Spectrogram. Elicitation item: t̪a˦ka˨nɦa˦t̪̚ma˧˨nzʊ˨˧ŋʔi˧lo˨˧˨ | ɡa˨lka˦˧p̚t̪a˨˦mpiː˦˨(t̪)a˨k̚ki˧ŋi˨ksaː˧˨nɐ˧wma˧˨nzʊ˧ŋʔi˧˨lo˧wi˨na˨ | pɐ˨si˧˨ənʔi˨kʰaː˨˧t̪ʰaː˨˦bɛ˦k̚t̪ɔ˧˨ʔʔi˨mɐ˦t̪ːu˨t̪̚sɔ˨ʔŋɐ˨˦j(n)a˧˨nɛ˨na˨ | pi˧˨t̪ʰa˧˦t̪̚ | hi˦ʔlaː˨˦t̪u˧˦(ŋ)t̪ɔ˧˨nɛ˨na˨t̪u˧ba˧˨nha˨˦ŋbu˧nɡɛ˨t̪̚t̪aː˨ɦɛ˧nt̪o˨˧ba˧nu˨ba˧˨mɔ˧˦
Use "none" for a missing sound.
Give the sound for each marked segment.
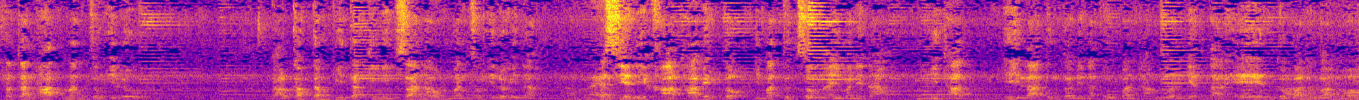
t̪, m, ŋ

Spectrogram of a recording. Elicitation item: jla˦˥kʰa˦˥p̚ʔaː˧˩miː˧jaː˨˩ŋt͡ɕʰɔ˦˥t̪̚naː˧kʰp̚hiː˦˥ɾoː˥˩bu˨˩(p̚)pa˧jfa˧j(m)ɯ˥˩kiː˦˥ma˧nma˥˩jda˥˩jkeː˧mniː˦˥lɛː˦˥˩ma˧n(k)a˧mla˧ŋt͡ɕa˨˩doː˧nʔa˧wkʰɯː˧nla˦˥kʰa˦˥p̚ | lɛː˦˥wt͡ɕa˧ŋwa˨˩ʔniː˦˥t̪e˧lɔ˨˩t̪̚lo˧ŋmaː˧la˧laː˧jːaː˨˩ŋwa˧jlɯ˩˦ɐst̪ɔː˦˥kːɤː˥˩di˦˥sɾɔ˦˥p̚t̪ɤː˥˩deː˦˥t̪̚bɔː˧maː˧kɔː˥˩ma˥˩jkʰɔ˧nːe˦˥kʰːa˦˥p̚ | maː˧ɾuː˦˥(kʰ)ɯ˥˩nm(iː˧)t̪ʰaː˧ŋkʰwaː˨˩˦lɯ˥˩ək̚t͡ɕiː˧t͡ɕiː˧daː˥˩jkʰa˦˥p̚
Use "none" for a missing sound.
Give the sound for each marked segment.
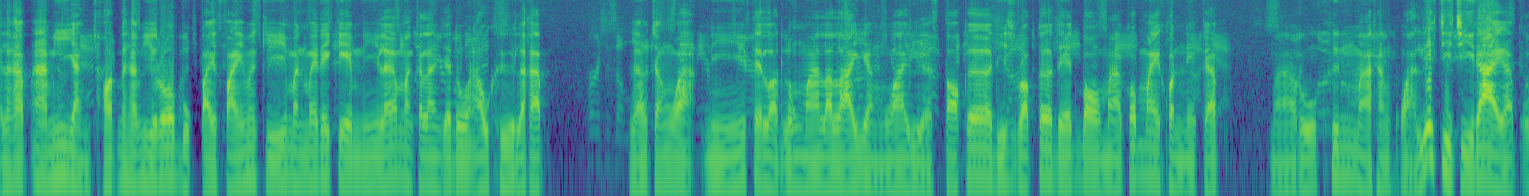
k̚, m, k, kʰ, aː˧

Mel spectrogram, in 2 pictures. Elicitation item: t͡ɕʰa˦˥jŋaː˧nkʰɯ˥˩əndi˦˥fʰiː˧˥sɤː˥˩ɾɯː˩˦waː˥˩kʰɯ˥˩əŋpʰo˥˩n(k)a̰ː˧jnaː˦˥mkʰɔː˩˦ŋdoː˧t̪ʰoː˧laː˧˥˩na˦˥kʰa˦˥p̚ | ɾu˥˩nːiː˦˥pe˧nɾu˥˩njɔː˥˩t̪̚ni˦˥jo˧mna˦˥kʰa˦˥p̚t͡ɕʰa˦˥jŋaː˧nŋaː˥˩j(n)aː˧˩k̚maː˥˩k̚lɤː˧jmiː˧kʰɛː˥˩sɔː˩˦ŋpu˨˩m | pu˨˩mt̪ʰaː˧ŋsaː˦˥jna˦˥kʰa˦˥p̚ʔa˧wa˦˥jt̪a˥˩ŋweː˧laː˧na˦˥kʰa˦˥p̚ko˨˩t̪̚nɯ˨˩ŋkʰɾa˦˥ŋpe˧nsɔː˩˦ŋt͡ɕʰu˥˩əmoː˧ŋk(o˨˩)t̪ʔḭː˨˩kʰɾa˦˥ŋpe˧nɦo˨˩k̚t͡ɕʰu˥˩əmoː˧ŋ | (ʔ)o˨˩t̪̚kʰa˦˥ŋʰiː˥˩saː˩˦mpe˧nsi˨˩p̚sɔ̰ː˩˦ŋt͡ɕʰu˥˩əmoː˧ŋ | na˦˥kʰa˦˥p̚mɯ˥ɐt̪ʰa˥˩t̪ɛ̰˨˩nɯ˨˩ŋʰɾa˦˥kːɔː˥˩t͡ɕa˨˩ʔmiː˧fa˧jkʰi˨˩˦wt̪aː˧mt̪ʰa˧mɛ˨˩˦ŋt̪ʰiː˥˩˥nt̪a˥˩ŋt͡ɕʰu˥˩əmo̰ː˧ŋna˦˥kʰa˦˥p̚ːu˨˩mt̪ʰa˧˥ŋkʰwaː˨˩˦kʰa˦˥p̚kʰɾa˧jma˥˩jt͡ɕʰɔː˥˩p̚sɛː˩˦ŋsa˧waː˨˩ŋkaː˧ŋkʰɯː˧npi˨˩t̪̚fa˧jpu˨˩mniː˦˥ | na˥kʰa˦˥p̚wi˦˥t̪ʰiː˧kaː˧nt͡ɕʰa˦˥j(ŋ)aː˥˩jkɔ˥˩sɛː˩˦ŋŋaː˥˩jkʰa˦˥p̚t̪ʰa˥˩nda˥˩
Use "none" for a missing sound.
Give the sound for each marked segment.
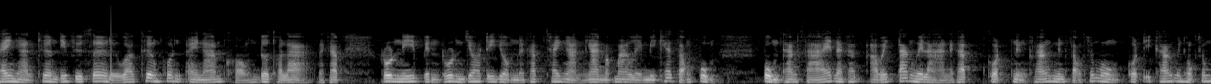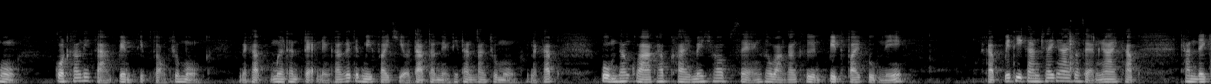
ʔ, m, o˨˩, k, ŋ

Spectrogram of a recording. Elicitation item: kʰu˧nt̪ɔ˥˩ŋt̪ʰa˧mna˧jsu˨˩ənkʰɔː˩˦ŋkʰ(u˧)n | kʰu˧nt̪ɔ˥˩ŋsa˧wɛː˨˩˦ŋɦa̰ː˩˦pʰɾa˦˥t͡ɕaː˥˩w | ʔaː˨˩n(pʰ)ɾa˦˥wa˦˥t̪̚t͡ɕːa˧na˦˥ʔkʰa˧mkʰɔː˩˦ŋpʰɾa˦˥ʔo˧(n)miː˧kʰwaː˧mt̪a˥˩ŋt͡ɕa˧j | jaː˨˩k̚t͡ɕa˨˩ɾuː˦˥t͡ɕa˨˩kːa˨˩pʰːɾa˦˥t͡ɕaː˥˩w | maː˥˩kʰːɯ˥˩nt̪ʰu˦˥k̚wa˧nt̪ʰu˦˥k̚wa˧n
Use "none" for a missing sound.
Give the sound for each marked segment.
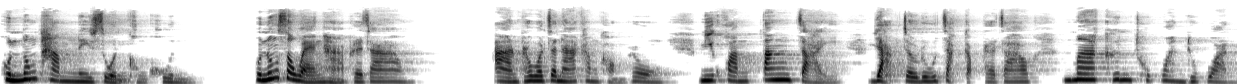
u˧, pʰ, ŋ

